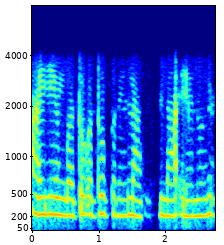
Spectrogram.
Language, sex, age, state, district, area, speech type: Manipuri, female, 18-30, Manipur, Churachandpur, urban, conversation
